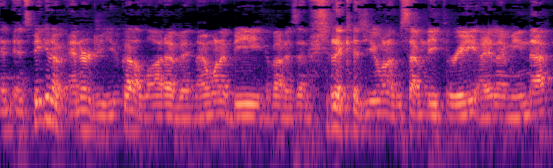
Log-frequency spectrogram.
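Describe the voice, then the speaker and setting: Against noticeable background noise, a man talks at a very fast pace and a medium pitch. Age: 40s. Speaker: urologist. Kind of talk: patient interview. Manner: halting.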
